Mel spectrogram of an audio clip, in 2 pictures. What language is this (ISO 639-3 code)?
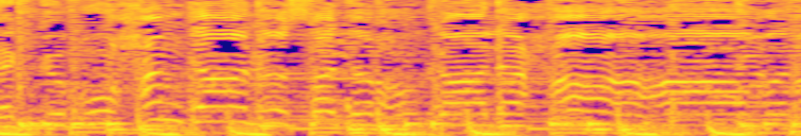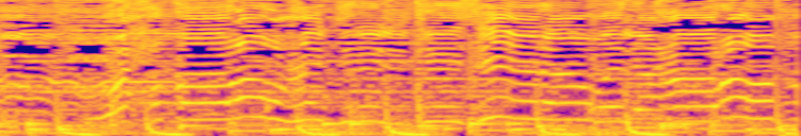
ara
